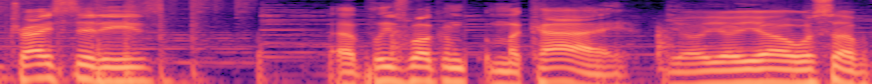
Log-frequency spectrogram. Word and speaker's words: Mekhi: that's your real first name that's how you spell it yeah Makai m e k h i hell yeah so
